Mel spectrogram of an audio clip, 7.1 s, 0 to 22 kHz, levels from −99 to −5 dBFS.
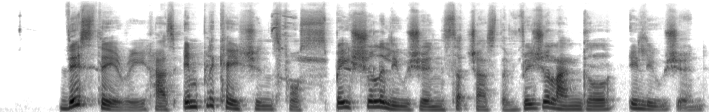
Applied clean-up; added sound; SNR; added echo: neural mask model Resemble Enhance denoiser.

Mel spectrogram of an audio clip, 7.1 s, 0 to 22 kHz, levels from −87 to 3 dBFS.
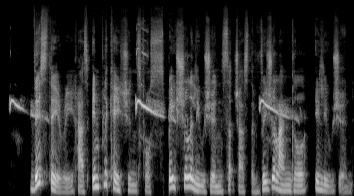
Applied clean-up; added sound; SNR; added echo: neural mask model RNNoise.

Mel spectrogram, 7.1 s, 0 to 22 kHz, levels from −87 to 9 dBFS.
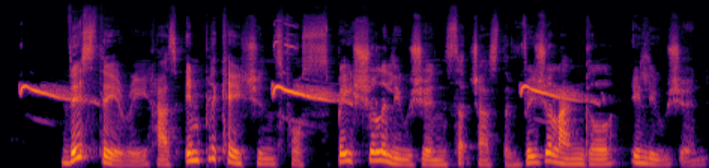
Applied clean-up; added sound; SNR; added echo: classical method log-MMSE.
